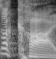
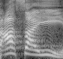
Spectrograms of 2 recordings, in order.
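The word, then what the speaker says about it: açaí: One of the reason why one of the reason why because I literally go, "What's a kai?" And you're like, "It's acai."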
